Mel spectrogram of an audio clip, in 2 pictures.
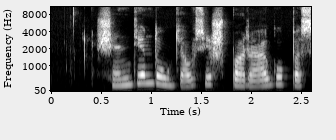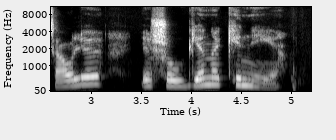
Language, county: Lithuanian, Vilnius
